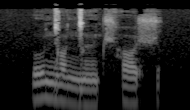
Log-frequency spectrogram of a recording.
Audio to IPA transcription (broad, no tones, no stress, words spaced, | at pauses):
oŋ͡ǀɒ ŋ͡ǀə̃t͡ʃʰɒʃ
